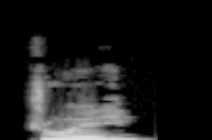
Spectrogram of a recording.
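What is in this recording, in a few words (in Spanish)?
"追", chino mandarin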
